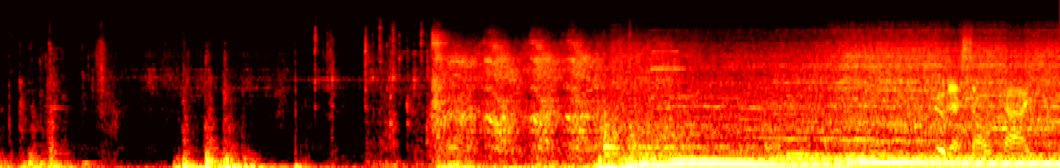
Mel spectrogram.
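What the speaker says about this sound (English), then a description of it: "Hopefully the car will still start." A car engine cranks and catches, then settles into a steady, loud idle.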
